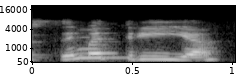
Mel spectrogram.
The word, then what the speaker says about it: симетрія: української мови академічний словник української мови нам каже симетрія симетрія запам'ятайте якщо рефлексія ні в якому випадку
